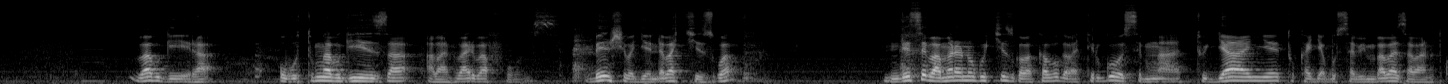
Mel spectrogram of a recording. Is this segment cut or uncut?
uncut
